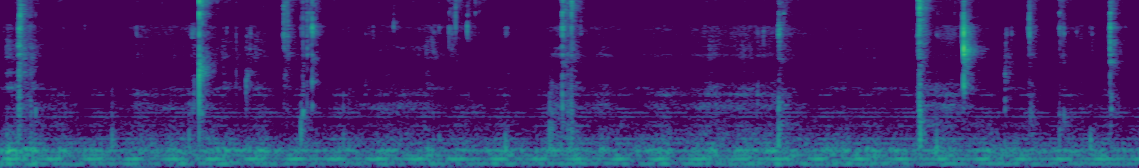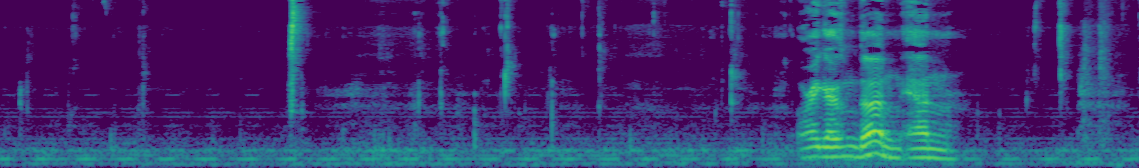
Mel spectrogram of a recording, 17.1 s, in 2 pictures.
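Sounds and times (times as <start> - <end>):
steady low hum: 0.0 - 17.0
wet chewing mouth clicks: 1.4 - 2.5, 11.6 - 13.2.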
